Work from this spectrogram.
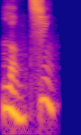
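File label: "leng3 jing4", Chinese; HSK4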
